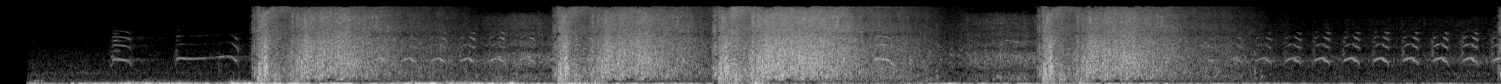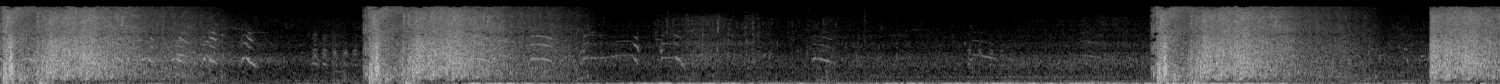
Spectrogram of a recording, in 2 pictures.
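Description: Water splashing as stones drop into it, about eight separate splashes, each starting sharply and fading over a second or two. Between the splashes, birds call in rapid strings of short cries, most clearly near the start and about halfway through.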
